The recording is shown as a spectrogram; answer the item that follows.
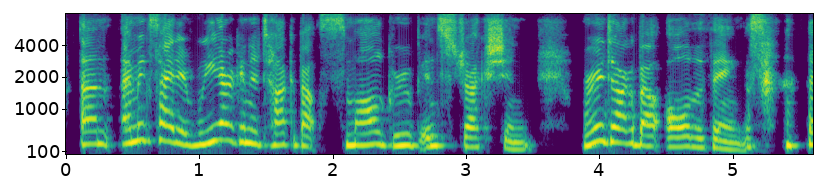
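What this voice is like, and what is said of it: Slightly altered voice from a cold. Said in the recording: “My voice sounds a little funny today because I'm recovering from a cold”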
